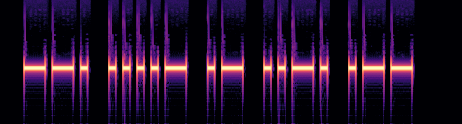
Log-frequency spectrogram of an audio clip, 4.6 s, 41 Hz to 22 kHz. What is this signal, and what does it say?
Morse code, heard as a keyed tone, about 17 wpm, 700 Hz. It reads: G4AFW
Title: DXCC-100 Call Signs - 5 Characters - Repeated 3x - 17wpm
